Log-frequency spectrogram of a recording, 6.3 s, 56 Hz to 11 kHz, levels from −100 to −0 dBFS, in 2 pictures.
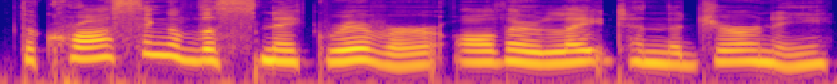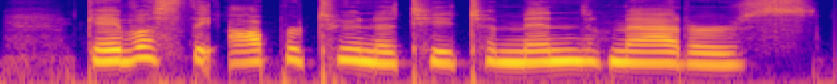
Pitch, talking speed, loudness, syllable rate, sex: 235 Hz, 170 wpm, -18 LUFS, 5.0 syllables/s, female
